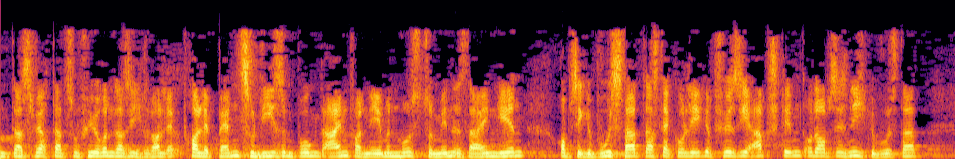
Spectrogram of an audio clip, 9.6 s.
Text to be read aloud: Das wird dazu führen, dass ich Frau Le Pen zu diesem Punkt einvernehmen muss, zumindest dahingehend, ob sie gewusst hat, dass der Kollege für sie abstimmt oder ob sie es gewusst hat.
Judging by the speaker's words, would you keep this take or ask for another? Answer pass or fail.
fail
